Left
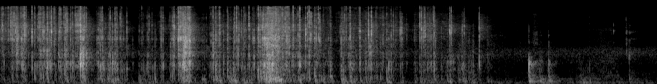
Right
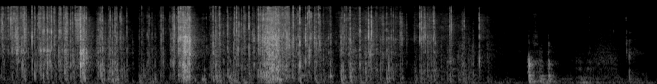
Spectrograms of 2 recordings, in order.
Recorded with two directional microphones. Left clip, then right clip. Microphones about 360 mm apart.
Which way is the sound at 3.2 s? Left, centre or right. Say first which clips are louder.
Even; centre.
